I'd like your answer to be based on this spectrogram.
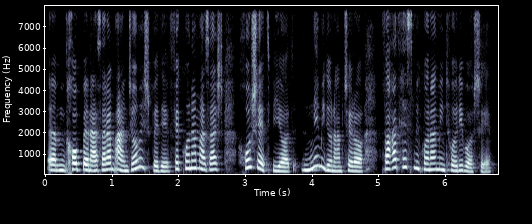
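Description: A woman voicing a warm, insistent young sister who coaxes her brother in an audiobook. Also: sits high, animated. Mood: urging.

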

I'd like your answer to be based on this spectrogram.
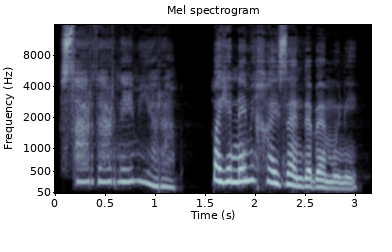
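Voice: medium pitch, big pitch swings, a little mellow, dry recording, clean studio sound, pitched above the performer's own voice. A reader putting on a pleading, anxious housewife. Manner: emotional, insistent questioning. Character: anxious, pleading middle-aged housewife, mother of three. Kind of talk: audiobook character reading.

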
